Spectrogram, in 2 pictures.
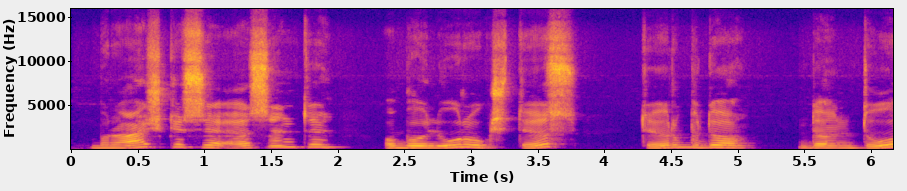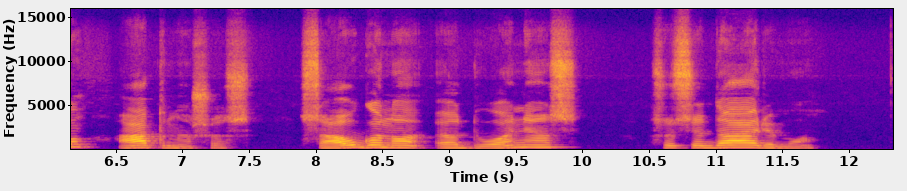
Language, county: Lithuanian, Klaipėda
